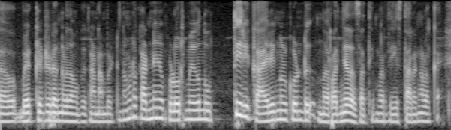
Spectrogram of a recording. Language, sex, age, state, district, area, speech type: Malayalam, female, 60+, Kerala, Kasaragod, rural, spontaneous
